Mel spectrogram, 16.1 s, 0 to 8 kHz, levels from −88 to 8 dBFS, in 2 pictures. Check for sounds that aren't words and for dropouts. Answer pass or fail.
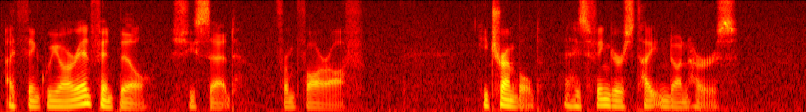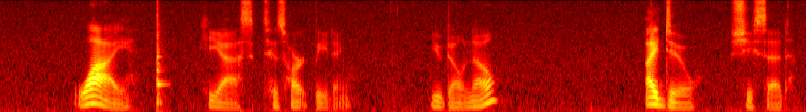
fail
